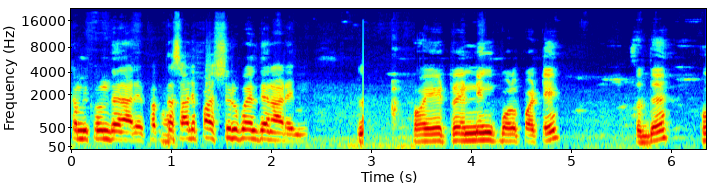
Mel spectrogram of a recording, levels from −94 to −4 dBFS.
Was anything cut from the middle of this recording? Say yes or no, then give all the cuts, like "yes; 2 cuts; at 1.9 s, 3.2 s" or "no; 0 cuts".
no; 0 cuts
